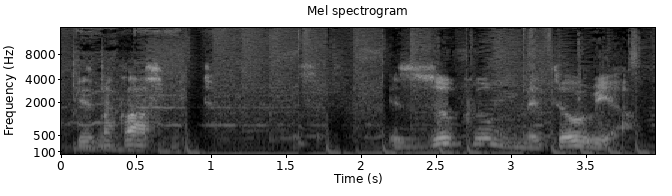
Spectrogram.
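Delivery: ordinary delivery, nothing marked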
